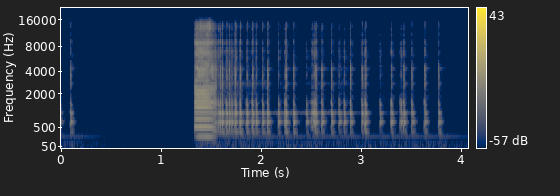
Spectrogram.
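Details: Philips Sonicare electric toothbrush in for repair, with badly soldered wires and a loose screw inside: sudden burst then fast irregular clicks crackling over a steady buzz, like a Geiger counter; repairer suspects the coil, not confirmed.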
